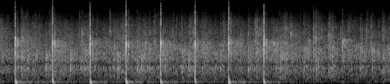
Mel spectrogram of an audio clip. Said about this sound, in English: And so right now, we want to give a round of applause and appreciation to all those who are veterans or are family members of veterans, because you guys are special. And so let's give you a round of applause for that.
